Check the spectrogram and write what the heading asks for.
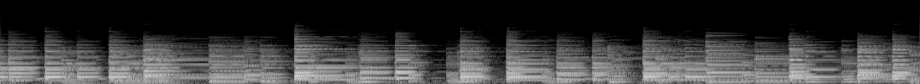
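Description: Background piano music: a steady run of struck notes, each ringing and fading.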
